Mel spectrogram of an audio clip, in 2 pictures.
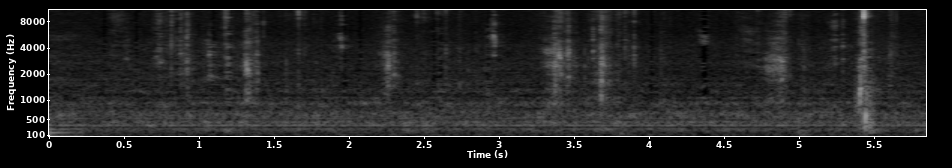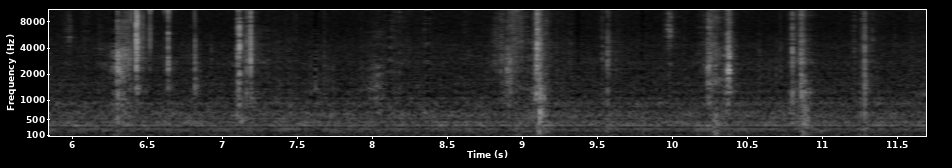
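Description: Paper handling: scattered soft rustles and taps as the pages of a paper wall calendar are leafed through, with a sharper snap about halfway through. A steady low hum runs underneath.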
